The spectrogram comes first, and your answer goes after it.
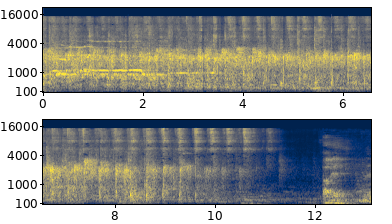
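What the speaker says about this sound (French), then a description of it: "Est-ce qu'on peut acclamer encore une fois?" Church congregation applauding and cheering during a French-language worship service, sustained dense clapping and voices that gradually thin out and fade, with a brief louder burst near the end.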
